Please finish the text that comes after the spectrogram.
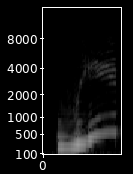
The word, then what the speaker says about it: read: Read is tricky. Present and past are spelled the same, but past sounds like red. I read a book last night. Good point. Read in past sounds like the color red.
